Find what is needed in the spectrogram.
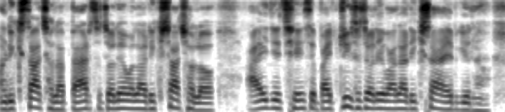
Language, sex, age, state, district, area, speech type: Maithili, male, 18-30, Bihar, Darbhanga, rural, spontaneous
